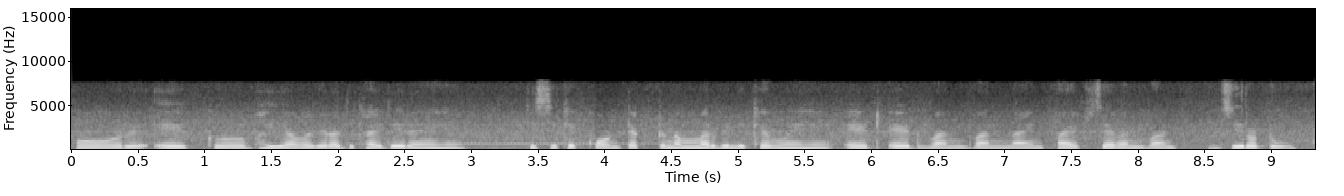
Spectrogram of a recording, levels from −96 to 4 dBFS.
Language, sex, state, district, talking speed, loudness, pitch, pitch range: Hindi, female, Chhattisgarh, Raigarh, 175 wpm, -16 LUFS, 210 Hz, 205-220 Hz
